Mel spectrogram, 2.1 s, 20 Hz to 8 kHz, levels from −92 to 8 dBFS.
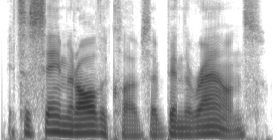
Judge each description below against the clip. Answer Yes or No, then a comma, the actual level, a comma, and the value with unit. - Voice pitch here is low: Yes, low, 105 Hz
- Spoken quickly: Yes, fast, 315 wpm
